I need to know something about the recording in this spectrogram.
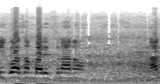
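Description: A man speaking Telugu, who breaks off about a second in, over a steady low background noise that carries on through the pause.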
